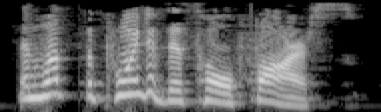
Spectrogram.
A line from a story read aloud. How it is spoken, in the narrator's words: he said angrily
